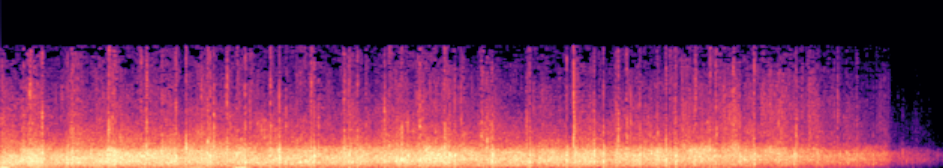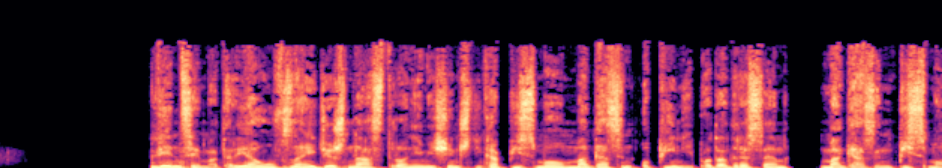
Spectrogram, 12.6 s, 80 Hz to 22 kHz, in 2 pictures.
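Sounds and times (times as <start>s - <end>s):
audience applauding guests at the end of a discussion event: 0.0s - 6.5s
speech: 7.3s - 12.5s.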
